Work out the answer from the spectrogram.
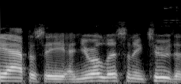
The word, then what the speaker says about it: Appice: Hey, everybody, this is Vinny Appice, not Appice, not Appice, but Vinny Appice, and you're listening to the Nothing Shocking podcast.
